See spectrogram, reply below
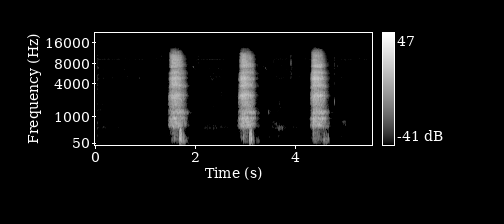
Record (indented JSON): {
  "exhalation_length": "5.5 s",
  "exhalation_amplitude": 20388,
  "exhalation_signal_mean_std_ratio": 0.31,
  "survey_phase": "beta (2021-08-13 to 2022-03-07)",
  "age": "18-44",
  "gender": "Male",
  "wearing_mask": "No",
  "symptom_cough_any": true,
  "symptom_runny_or_blocked_nose": true,
  "symptom_shortness_of_breath": true,
  "symptom_sore_throat": true,
  "symptom_abdominal_pain": true,
  "symptom_diarrhoea": true,
  "symptom_fatigue": true,
  "symptom_headache": true,
  "symptom_onset": "3 days",
  "smoker_status": "Ex-smoker",
  "respiratory_condition_asthma": false,
  "respiratory_condition_other": false,
  "recruitment_source": "Test and Trace",
  "submission_delay": "2 days",
  "covid_test_result": "Positive",
  "covid_test_method": "RT-qPCR",
  "covid_ct_value": 20.9,
  "covid_ct_gene": "ORF1ab gene",
  "covid_ct_mean": 21.9,
  "covid_viral_load": "67000 copies/ml",
  "covid_viral_load_category": "Low viral load (10K-1M copies/ml)"
}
